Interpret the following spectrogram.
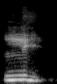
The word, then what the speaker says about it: tli: Entonces el sustantivo tli no se pronuncia tli, sino li.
